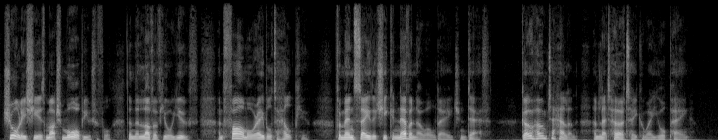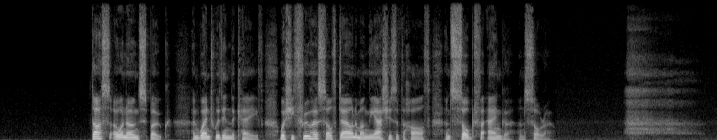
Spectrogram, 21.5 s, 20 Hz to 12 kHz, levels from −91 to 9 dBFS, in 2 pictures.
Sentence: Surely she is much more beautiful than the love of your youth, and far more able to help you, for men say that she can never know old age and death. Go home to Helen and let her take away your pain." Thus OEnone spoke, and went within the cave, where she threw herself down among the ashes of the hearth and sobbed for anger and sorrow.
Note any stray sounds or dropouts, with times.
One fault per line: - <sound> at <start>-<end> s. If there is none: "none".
- sigh at 20.1-21.4 s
